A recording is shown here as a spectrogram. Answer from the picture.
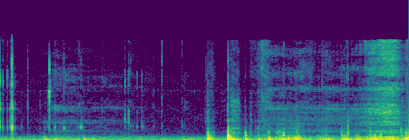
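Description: Hard plastic action figure being handled on a desk: faint scattered clicks, then a sharp knock just over two seconds in and a run of small clicks and rustling.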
